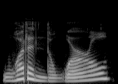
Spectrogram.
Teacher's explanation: the T will change to a d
